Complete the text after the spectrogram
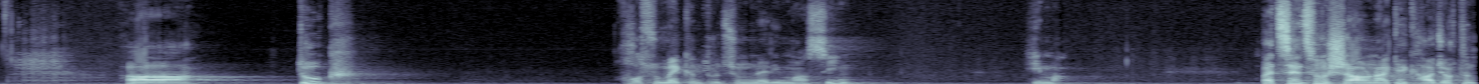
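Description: A man speaks in short bursts through a microphone in an echoing hall.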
